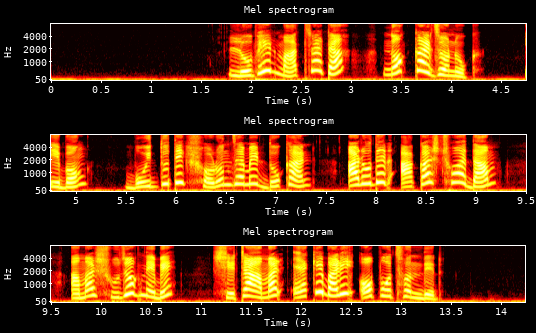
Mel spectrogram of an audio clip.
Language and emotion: Bengali, disgusted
